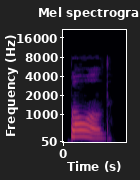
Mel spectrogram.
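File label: "bowled", English, British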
